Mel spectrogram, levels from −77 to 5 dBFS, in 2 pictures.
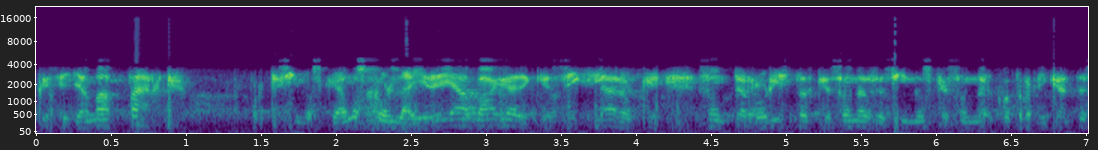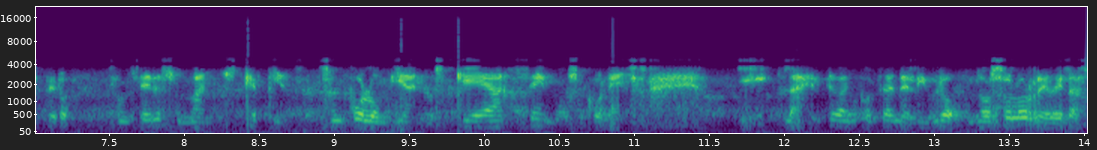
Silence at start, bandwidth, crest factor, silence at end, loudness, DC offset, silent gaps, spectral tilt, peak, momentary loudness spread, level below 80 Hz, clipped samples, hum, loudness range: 0 s; 15.5 kHz; 20 dB; 0 s; -17 LUFS; under 0.1%; none; -2.5 dB/octave; 0 dBFS; 9 LU; -70 dBFS; under 0.1%; none; 4 LU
